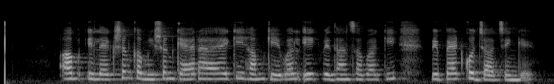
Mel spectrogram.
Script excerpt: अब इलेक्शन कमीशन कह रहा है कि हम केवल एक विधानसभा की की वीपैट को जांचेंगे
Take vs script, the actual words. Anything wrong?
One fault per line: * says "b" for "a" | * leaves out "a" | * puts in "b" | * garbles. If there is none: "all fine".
* leaves out "की"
